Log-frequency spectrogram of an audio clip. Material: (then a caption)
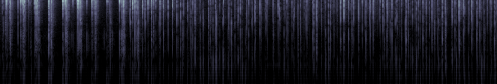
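Plastic. Long nails tap and scratch quickly on the back of a phone in a white plastic case with a pink cherry print and a metal ring holder, which lies face-down on a pillow. Loud, bright, dry clicks come first and are spaced apart. They then run into a quicker, softer, steady patter of taps and scratches with no ringing.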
